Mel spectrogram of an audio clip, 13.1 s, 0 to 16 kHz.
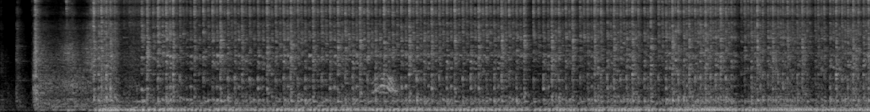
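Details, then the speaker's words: Rebuilt 1953 Dodge 228 ci flathead bored to 237 ci, first start, no exhaust hooked up, battery not fully charged, dwell 38–40: starter turns briefly, engine catches at once and settles into a steady, even low idle with no knocks or misses. "Keys off? That's it. First time it's ran, and it even idles. Yeah, it even idles. And the battery's not even fully charged."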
